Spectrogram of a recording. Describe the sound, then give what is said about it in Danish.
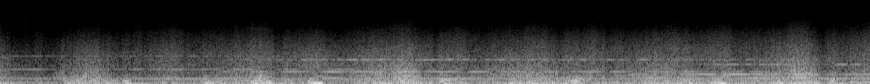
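Loud, continuous rushing wind roars and buffets steadily past the ears, like violent storm wind, heard while falling through the air during a jump, with gusty surges and a low rumbling undertone. “Lyden er en, en voldsom vind, som hvis man er i stormvær, ikke?”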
